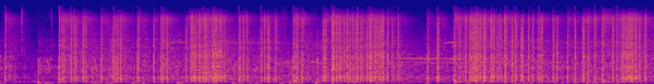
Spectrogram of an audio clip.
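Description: Fireworks display: a dense, rapid run of bursting shells and crackles that thickens about a second in after a brief lull.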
